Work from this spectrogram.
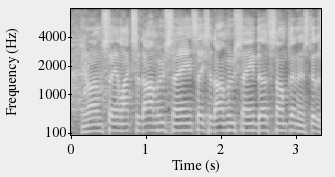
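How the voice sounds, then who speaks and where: Noticeable background noise sits behind a man with a Southern US accent who talks at a very fast pace in a fairly high voice. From US South, Oxford, Alabama. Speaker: stand-up comedian. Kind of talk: stand-up.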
